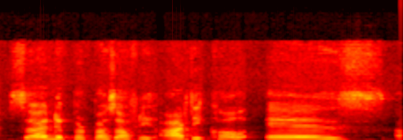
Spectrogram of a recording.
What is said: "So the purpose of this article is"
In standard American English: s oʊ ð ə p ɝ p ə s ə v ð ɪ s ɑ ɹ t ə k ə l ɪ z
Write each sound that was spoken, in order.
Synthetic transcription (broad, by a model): s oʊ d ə p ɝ p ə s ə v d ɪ ɑ ɹ t ə k ə l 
